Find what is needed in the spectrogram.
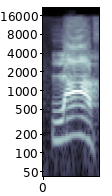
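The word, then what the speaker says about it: laugh: लाफ, इसे क्या पढ़ेंगे, लाफ पढ़ेंगे, लॉग नहीं पढ़ेंगे, लाफ। फ उच्चारण, लाफ, लाफ यानी हंसना।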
